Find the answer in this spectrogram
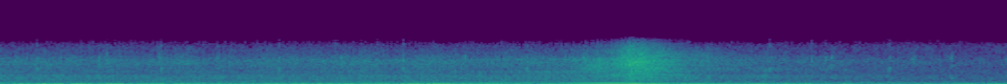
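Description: Car driving on a town road, heard from inside the cabin: a steady low rumble of road and engine noise. A low engine hum sinks slightly and fades out at about four and a half seconds, as the car slows towards traffic ahead. A brief hiss comes about four seconds in.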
